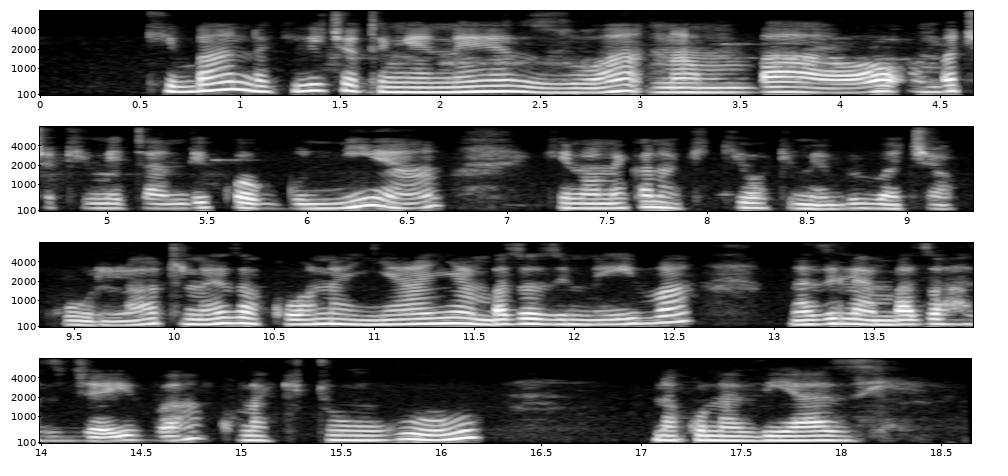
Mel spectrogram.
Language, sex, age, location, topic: Swahili, male, 25-35, Kisii, finance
